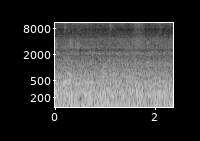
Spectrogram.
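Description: Steady low rumble of a city bus in motion, heard from inside the passenger cabin.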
